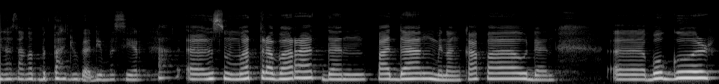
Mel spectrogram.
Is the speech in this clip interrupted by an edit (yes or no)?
yes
